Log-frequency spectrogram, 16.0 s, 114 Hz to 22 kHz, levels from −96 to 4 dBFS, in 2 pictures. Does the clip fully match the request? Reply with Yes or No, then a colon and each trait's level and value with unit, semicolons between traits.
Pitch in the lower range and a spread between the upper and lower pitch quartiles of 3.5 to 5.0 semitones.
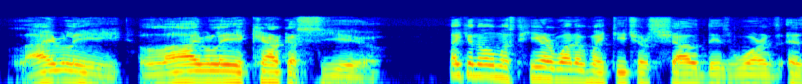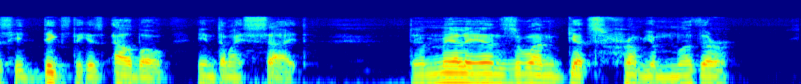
Yes: low, 105 Hz; average, 4.5 semitones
